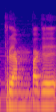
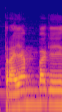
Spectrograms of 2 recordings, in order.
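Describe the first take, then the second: Both takes have the same delivery.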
